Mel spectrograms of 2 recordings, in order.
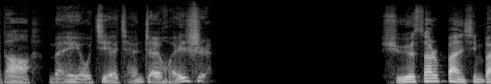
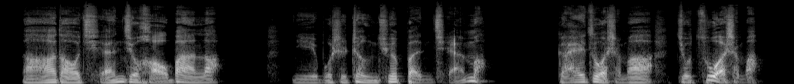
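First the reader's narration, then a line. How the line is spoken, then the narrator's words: Hearty laughter. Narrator (Chinese): 老秀才呵呵大笑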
